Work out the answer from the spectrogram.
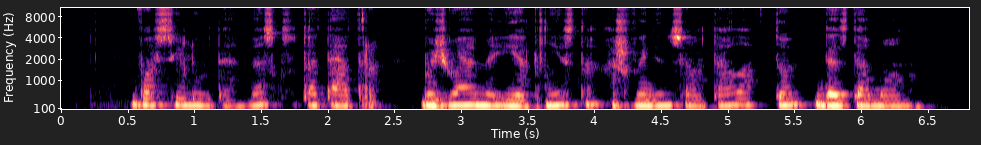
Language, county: Lithuanian, Marijampolė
